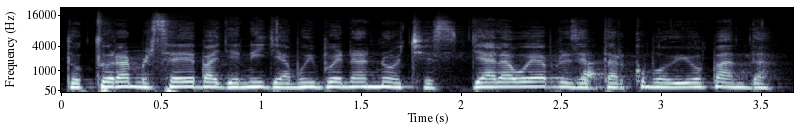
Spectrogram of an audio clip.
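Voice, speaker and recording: A woman's voice: on the low side, level tone, fast talker, darkish tone. A woman hosting an online interview, effusive and full of praise, with religious turns of phrase. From Colombia. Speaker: interview host.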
